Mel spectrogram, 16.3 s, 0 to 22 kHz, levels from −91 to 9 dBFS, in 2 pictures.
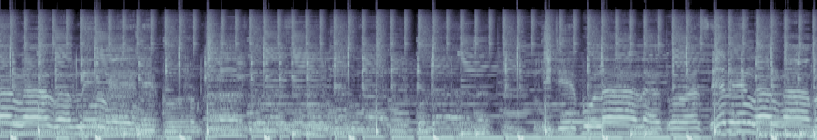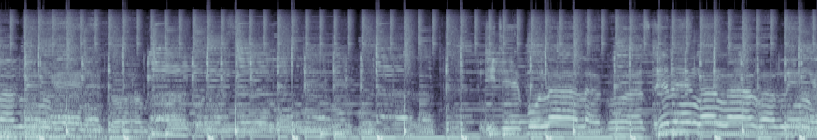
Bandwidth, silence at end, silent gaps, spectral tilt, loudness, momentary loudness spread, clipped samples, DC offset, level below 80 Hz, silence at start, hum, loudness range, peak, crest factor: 18 kHz; 0 s; none; -4.5 dB/octave; -12 LUFS; 4 LU; 0.3%; under 0.1%; -22 dBFS; 0 s; none; 2 LU; 0 dBFS; 12 dB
